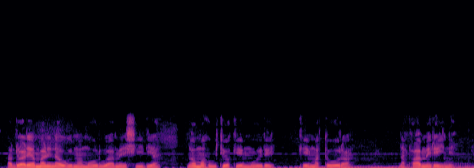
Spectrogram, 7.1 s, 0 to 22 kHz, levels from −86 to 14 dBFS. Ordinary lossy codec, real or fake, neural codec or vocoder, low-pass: none; real; none; 7.2 kHz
